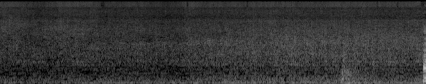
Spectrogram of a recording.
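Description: Chicken sizzling in a pan for chicken and broccoli alfredo, a steady soft hiss of frying heard close and fairly quiet, continuous throughout with a small clink at the end.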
